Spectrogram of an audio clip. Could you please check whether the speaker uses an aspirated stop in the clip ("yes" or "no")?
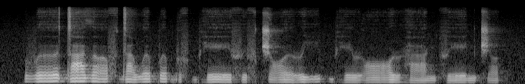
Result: no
